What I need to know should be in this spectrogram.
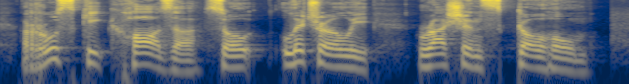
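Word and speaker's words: Ruszkik haza: So it's pronounced "Ruski Khaza," so literally, Russians go home.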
